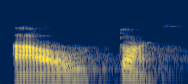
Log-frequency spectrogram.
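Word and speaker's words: αὐτός: O Y tem som de U porque faz parte de um ditongo.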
